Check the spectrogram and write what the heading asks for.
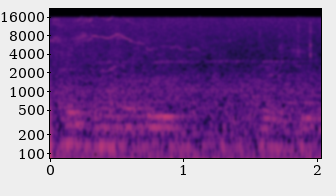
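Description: Faint bird calls: low hoot-like notes and a short high wavering call near the start, over quiet room tone.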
